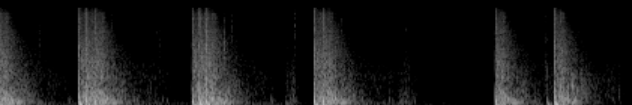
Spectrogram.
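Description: Gunfire in PUBG Mobile aimed at the player: several sharp bursts of rapid shots, loud and close, separated by short pauses and fading tails, with no talking.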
